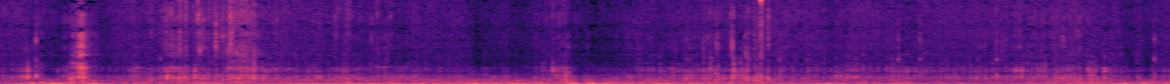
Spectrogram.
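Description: Downhill mountain bike running over a loose gravel trail: wind buffeting the camera's microphone and steady tyre noise on stones, with a few sharp knocks and rattles from bumps.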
